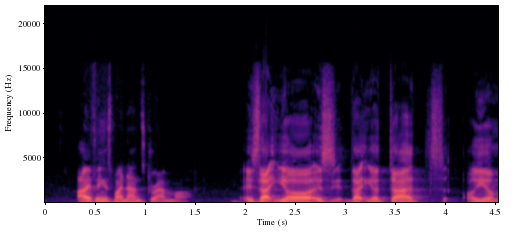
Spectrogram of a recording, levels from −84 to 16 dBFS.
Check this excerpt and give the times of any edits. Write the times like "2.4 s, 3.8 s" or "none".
1.4 s

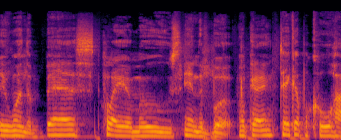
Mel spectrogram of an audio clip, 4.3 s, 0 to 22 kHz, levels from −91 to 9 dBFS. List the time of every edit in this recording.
none

